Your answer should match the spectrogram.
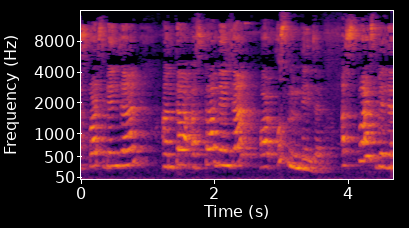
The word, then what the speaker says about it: अतः: में होता है, जैसे अतः, प्रातः, पुनः, ये विसर्ग का उच्चारण जो है ह की तरह होता है। जैसे आप बोलेंगे अतः, पुनः, प्रातः, ये उच्चारण ह में कहलाता है।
